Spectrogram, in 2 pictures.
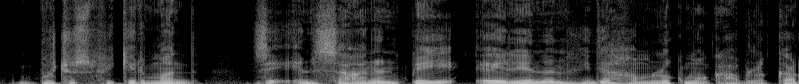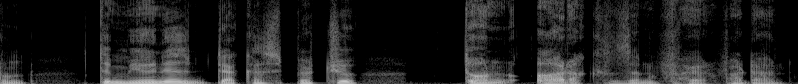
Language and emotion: Kashmiri, fearful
